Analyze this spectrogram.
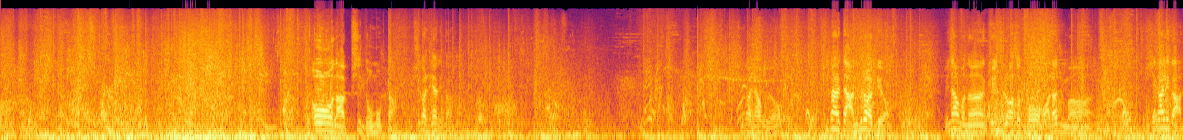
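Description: Game sword clashes and spell effects crackle and whoosh.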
